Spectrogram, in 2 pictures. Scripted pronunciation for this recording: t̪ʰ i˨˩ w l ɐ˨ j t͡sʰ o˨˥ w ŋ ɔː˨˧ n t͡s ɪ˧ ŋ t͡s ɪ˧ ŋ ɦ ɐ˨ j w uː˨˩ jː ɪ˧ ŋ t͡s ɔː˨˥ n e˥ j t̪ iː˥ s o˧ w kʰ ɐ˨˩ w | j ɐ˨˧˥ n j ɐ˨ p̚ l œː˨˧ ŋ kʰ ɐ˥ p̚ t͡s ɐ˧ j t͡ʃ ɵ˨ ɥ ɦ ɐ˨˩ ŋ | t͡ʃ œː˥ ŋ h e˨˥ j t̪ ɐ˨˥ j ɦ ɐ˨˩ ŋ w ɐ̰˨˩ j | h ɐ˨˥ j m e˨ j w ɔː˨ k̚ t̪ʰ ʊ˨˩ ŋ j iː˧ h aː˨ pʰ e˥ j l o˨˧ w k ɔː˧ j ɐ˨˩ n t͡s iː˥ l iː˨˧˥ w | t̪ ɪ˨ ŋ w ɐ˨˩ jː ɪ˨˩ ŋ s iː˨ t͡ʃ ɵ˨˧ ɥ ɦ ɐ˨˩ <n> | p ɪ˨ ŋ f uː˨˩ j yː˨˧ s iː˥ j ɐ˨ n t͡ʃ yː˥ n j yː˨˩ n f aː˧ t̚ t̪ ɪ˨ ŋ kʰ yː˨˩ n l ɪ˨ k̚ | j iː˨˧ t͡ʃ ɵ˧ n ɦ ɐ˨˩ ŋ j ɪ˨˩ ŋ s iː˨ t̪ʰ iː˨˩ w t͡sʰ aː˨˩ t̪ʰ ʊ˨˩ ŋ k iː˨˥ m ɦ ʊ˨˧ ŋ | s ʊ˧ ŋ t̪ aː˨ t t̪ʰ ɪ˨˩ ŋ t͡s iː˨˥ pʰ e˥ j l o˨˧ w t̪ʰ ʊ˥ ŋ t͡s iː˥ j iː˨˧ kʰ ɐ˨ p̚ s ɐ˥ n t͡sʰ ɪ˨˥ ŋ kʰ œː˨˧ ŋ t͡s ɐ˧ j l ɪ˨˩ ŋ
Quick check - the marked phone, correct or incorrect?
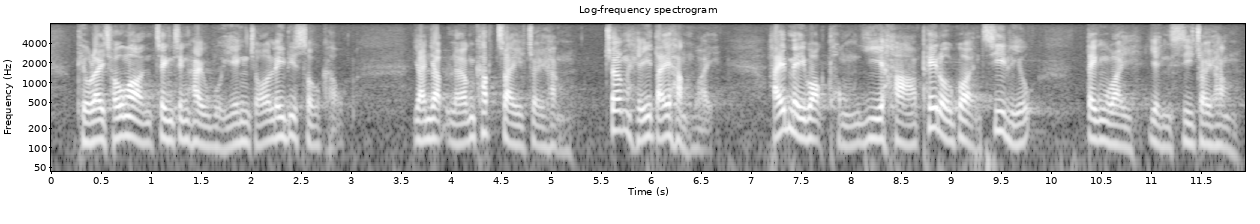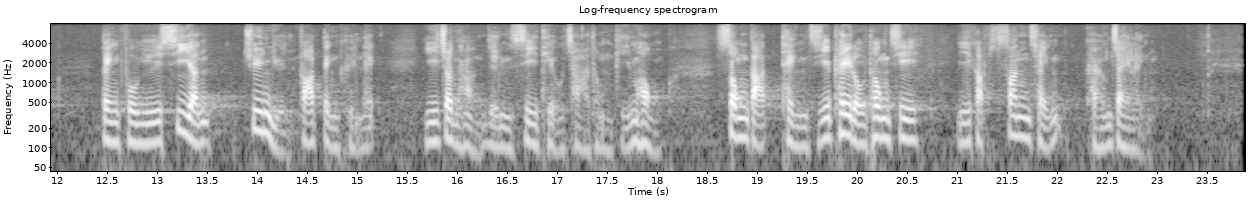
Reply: incorrect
